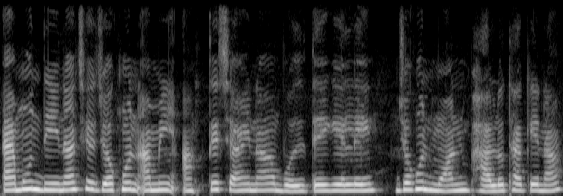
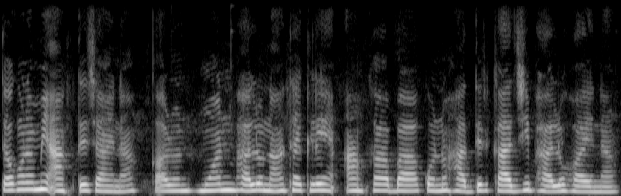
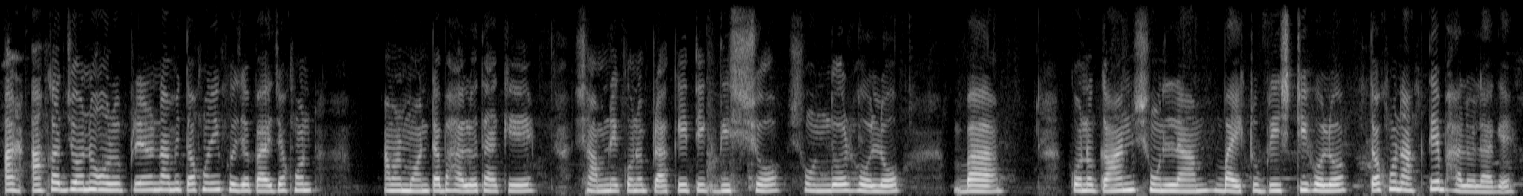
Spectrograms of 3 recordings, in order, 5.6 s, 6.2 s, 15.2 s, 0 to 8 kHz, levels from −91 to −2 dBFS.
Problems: none marked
